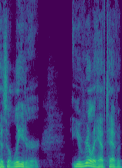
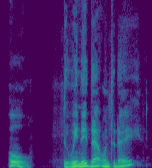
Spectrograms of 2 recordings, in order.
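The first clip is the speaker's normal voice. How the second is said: words breaking into laughter, pitched up; 5 semitones higher than usual. After reading out the next item, the speaker asks the group, laughing while speaking. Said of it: "Sorry, I'm laughing".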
